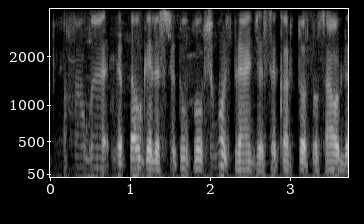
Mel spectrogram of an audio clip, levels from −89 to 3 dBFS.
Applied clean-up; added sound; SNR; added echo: neural separator model SepFormer WHAM!.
